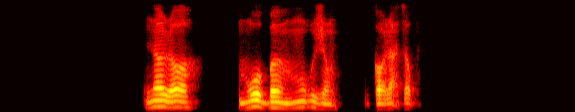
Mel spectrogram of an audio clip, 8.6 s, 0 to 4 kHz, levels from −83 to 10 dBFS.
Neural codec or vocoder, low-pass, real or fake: codec, 24 kHz, 0.5 kbps, DualCodec; 3.6 kHz; fake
